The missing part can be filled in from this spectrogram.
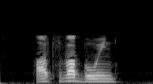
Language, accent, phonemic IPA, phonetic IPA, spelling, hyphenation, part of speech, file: Armenian, Eastern Armenian, /ɑɾt͡svɑˈbujn/, [ɑɾt͡svɑbújn], արծվաբույն, արծ‧վա‧բույն, noun / adjective, Hy-արծվաբույն.ogg
- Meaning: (noun) 1. eagle's nest 2. eyrie (any high and remote but commanding place); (adjective) located on a high and remote but commanding place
